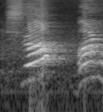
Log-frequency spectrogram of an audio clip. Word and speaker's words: श्रवण: चौथा शब्द है श्रवण, श्र जो है वो हमारा मिश्रित है, स और र को मिलके तो उसका उच्चारण भी श्रवण होगा।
